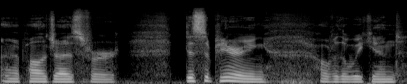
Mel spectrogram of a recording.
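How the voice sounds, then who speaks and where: In a very clean recording with a silent background, a soft-spoken man talks fairly slowly at a medium pitch with fairly even intonation. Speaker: video game streamer. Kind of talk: gameplay stream commentary. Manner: quiet, soft-spoken.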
